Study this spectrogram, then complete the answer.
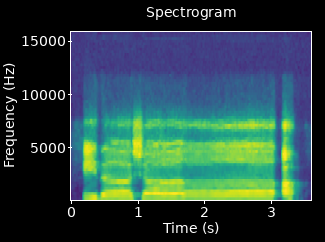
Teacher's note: मद्दे मुत्तसिल को हम कितना खींचते हैं 4 अलिफ की मिक़दार के बराबर, यानी आप अपनी मुट्ठी बंद करिए, इसका एक तरीका ये है आप जान सकती हैं आराम से बहुत ईज़िली, अपनी मुट्ठी आप बंद करेंगी और जितनी देर में आप अपनी 4 फिंगर्स ओपन कर लेती हैं, इतना टाइम हमें इसको खींचना है, ठीक है?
